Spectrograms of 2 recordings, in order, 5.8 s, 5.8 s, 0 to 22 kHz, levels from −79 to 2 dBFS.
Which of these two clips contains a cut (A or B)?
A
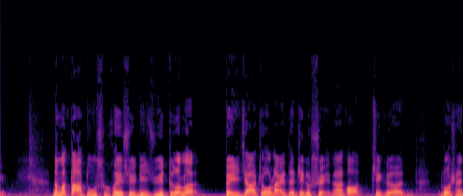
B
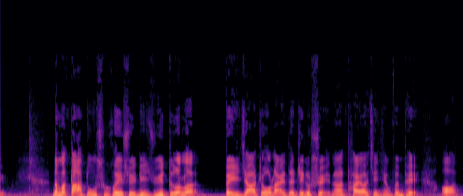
A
